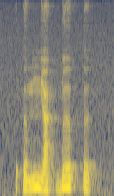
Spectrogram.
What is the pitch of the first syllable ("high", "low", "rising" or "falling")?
rising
